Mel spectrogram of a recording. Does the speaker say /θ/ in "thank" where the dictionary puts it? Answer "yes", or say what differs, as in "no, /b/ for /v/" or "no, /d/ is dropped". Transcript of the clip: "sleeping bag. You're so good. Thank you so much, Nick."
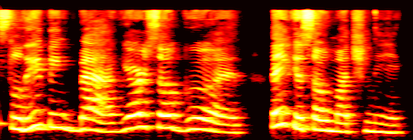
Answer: yes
